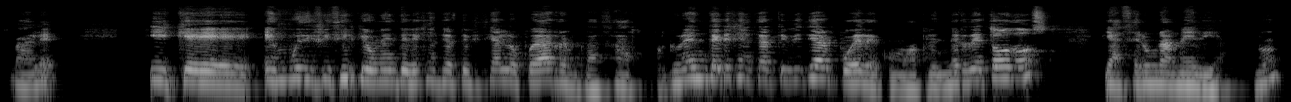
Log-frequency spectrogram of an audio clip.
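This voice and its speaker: A woman's voice: fairly low pitch, fairly bright tone. A young woman from Spain with a Spanish accent, explaining her views as a guest in a casual podcast interview and often checking in with her listener. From Navarre, Spain. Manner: explanatory, checks in with frequent tag questions. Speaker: guest, developer advocate.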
